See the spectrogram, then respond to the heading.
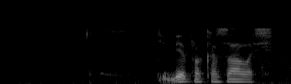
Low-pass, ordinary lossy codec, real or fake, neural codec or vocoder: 5.4 kHz; none; real; none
